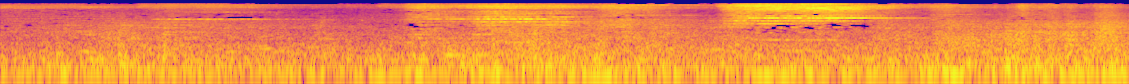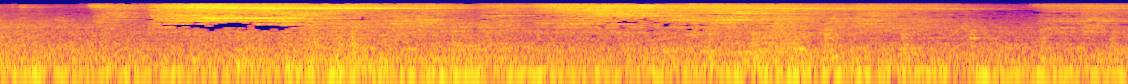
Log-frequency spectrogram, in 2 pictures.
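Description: Empty intermodal flatcars of a Union Pacific freight train rolling past with a steady low rumble of wheels on rail, and high-pitched wheel squeal rising and fading several times.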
